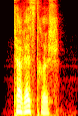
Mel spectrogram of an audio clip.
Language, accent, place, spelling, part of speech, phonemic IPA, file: German, Germany, Berlin, terrestrisch, adjective, /tɛˈʁɛstʁɪʃ/, De-terrestrisch.ogg
- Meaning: terrestrial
